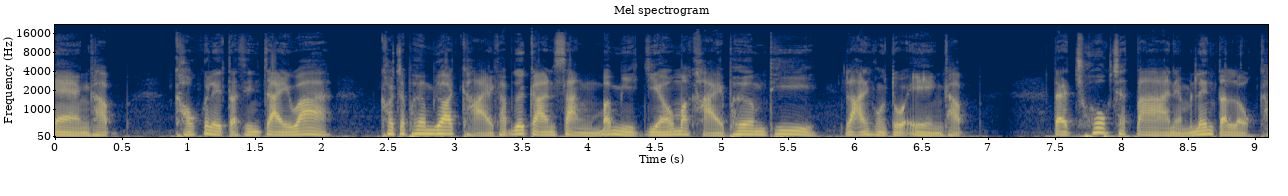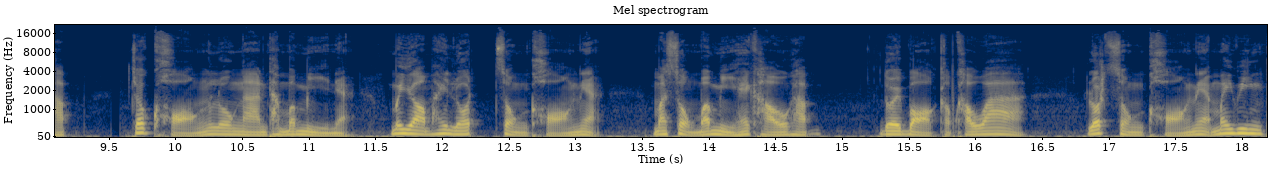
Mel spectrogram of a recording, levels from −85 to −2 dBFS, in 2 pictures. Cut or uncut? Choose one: uncut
